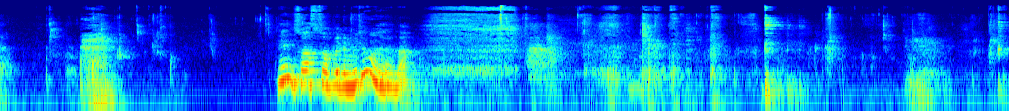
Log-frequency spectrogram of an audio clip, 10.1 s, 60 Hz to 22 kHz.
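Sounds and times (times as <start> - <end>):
chewing and mouth smacking: 0.0 - 2.8, 5.1 - 10.0.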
